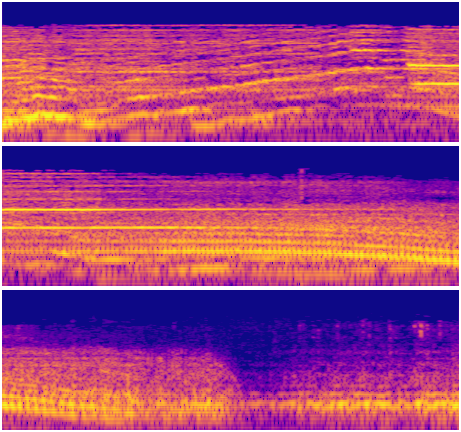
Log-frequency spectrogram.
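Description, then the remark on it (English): A car engine hums steadily while a district attorney's car is being driven. Its pitch climbs and shifts as if accelerating and changing gear, then eases down to a low idle-like rumble near the end. “We'll use your car. The police respect it.”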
